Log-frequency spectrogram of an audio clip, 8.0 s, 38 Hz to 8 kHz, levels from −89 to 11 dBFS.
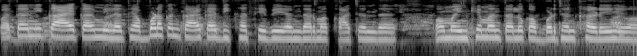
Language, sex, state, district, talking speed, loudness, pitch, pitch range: Chhattisgarhi, female, Chhattisgarh, Rajnandgaon, 165 wpm, -18 LUFS, 215 Hz, 200-230 Hz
